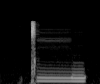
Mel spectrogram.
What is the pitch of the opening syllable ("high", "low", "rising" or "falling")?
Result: high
